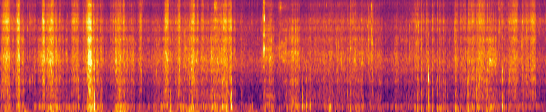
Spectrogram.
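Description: Low, gusty rumble of wind on the microphone, with irregular close knocks and rustles of handling, most frequent in the first few seconds.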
